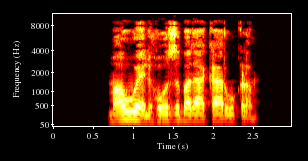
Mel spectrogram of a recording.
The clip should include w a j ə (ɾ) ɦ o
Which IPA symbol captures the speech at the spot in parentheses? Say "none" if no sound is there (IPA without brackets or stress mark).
l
